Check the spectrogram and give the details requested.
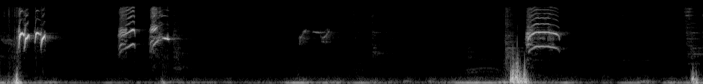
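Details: Lure recording of a lesser green leafbird singing: clusters of sharp, ringing high chirps and twittering notes with pauses between, some with clicks or knocks, over a faint low background hum.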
